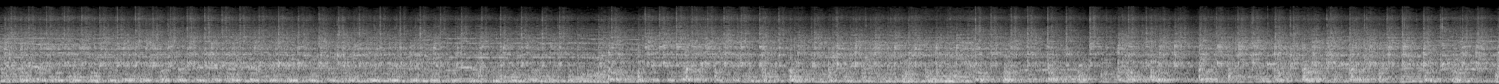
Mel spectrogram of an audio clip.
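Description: Loud, fast drumming from a festival percussion ensemble, with other instruments, played continuously in a dense, driving rhythm.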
